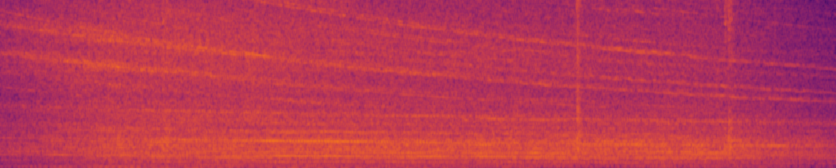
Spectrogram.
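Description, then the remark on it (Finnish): Inside a helicopter flying away from a city over green mountains and forest, the cabin drones with a loud, steady roar of engine and rotor noise. The dense mechanical hum holds constant from start to finish, and no one speaks. “Kun kaupunki jää taakse, helikopterin ikkunasta alkaa tunkea kuumaa ja kosteaa ilmaa.”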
